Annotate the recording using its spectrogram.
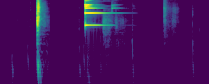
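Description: A bright chime rings as an item is picked up.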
